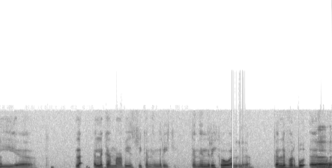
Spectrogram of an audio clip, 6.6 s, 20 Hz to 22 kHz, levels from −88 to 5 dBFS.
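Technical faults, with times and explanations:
4.64 to 4.90 s, processor overload crackle: buffer deadlines are missed back to back, each leaving a hard-edged silent gap of roughly 10 ms, about ten in a row, heard as gritty crackle over the speech. Unlike scattered packet loss, it comes as one dense burst.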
